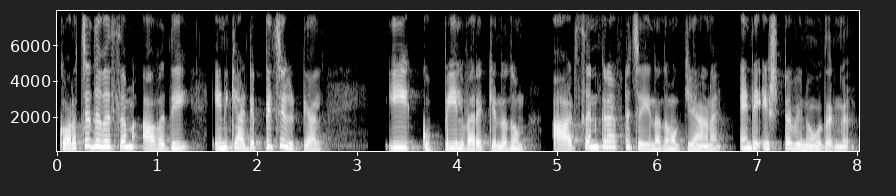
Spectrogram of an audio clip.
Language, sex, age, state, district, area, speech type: Malayalam, female, 18-30, Kerala, Thrissur, rural, spontaneous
